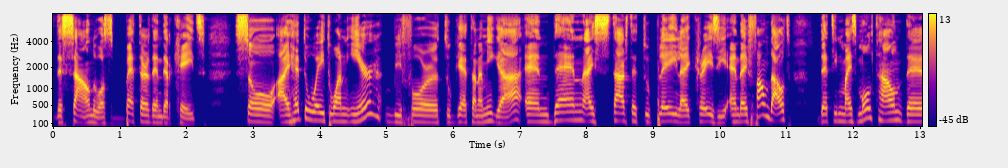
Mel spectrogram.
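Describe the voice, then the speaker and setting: A man's voice: medium pitch, no echo, clean studio sound. A man in his forties with an Italian accent, a guest telling stories in a casual interview, laughing often and restarting his sentences. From Italy. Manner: lively storyteller, laughs often, frequent fillers and restarts. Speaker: guest, musician and programmer.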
